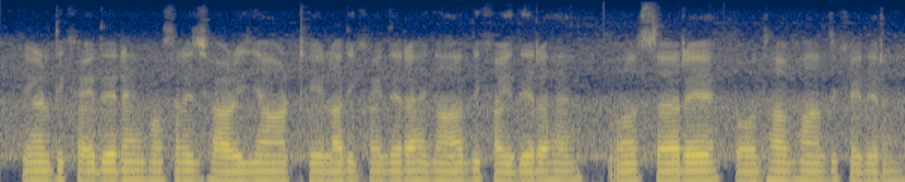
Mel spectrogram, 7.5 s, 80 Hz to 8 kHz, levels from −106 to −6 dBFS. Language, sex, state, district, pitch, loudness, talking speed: Hindi, male, Jharkhand, Sahebganj, 105 Hz, -28 LUFS, 205 wpm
